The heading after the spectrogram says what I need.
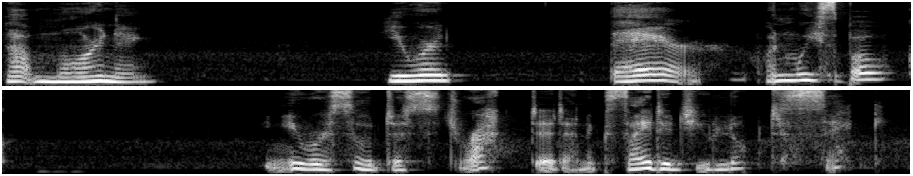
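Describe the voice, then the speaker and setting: A determined female investigator in an audio drama. Her voice is low, and she talks in a wry, pointed, probing way with a wounded edge. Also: a little mellow, breathy edge, exaggerated voice. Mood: hurt, pained. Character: determined woman investigator, wry, wounded, confronting former partner.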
